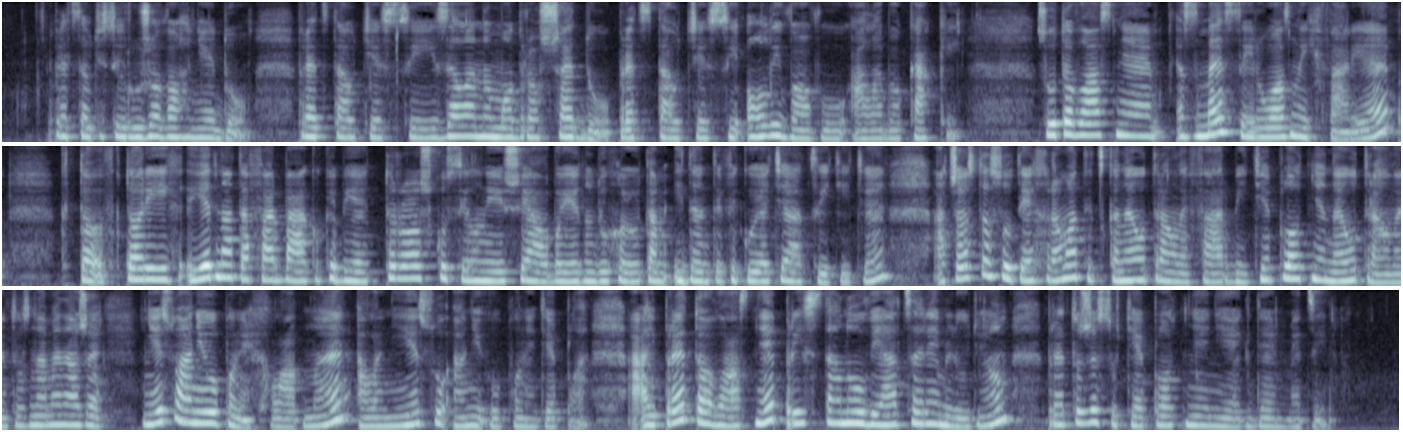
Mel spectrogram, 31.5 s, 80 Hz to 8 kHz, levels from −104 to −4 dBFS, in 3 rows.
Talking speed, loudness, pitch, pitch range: 135 wpm, -22 LUFS, 200 Hz, 185-235 Hz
